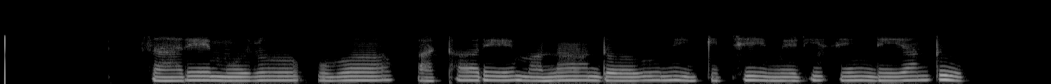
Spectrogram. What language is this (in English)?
Odia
